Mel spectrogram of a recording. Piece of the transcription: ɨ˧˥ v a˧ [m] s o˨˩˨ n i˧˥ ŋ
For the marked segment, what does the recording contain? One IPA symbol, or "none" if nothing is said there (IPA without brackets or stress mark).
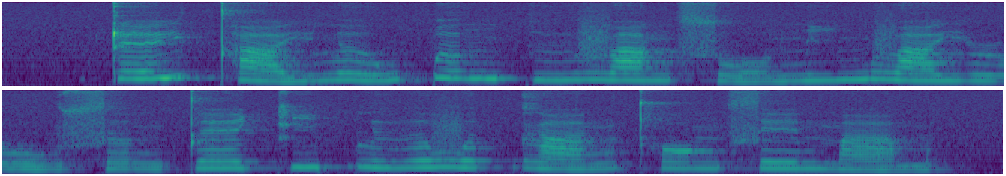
ŋ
